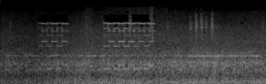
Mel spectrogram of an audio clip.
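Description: A phone rings with an incoming call, bright, repeating electronic trills in short bursts, heard over a steady low rumble inside a car that is being driven, moderately loud.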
